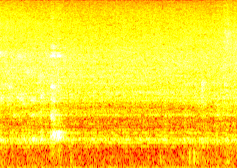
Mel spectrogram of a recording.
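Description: Green peas tumble into a pan of vegetables already frying with chopped onion, ginger and chilli, giving a steady close sizzle with a brief rustling burst as they land, no voices.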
